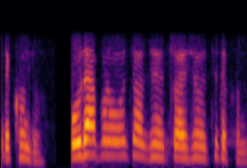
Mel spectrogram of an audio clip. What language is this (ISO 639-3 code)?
ori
